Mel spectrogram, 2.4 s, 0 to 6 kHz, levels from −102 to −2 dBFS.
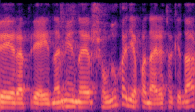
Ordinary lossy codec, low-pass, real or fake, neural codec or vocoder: Opus, 64 kbps; 5.4 kHz; fake; codec, 16 kHz, 16 kbps, FunCodec, trained on Chinese and English, 50 frames a second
